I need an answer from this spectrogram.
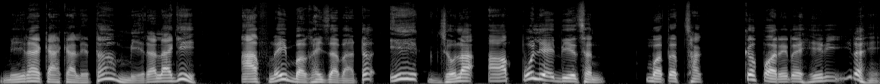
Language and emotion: Nepali, surprised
